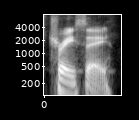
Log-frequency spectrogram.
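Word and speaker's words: Trese: the writer i said how do you pronounce it it's trace a anyway and it's basically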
